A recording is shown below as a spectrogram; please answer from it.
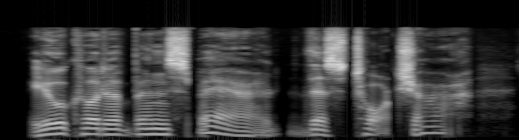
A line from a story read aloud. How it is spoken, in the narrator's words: Taravangian said, his voice vibrating with the force of 1,000 drums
